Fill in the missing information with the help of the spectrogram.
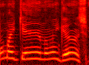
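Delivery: high, mocking squeal of a phone-addicted girl; mocking her squeal. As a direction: ham up her shocked gasp. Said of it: "you go".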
